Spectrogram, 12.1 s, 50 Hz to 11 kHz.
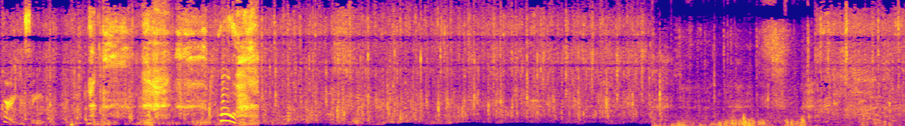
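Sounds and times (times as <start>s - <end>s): spectators clapping: 2.9s - 12.0s
wind rumbling on microphone: 8.7s - 12.0s.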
